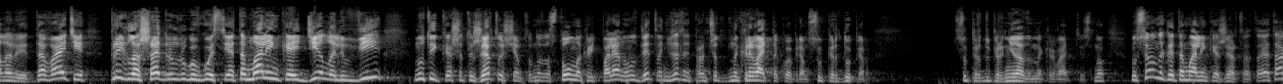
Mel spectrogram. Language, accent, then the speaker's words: Russian; Irkutsk, Irkutsk Oblast, Russia; Я рос в Иркутске, на окраине Иркутска, частный сектор. Мы все родственники жили, 4 семьи рядом.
